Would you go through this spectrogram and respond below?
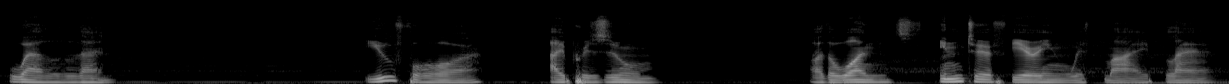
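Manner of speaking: put-on creaking voice like an old tree. A storyteller voices a woman addressing four people, creaking voice like an old tree. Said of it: "with a sort of creaking voice, like an old tree".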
